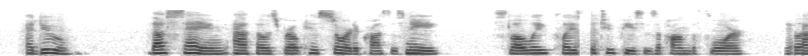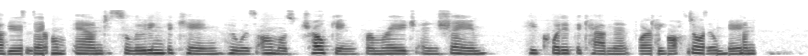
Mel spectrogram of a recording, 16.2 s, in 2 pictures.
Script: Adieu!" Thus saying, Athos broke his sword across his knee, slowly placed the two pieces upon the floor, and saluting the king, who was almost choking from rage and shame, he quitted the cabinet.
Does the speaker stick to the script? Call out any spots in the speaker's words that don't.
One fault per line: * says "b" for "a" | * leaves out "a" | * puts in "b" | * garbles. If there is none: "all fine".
* garbles
* garbles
